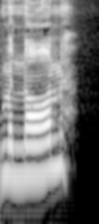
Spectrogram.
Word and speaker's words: Manon: The way they pronounce it is Manon. – And the N is in the nose, yeah. Like French. Manon.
